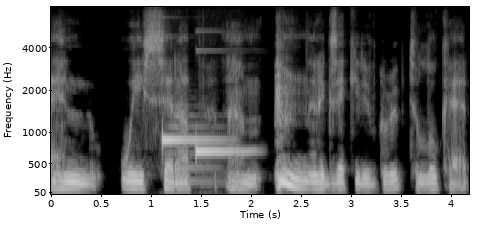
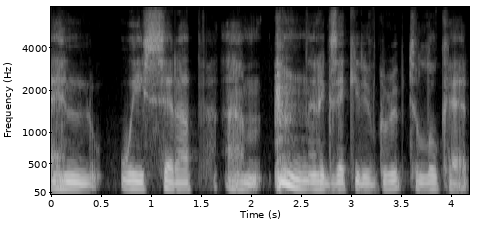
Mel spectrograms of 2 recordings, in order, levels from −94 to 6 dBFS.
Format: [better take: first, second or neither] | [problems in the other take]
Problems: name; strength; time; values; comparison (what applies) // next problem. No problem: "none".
second | noise reduction (classical method Wiener filter)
